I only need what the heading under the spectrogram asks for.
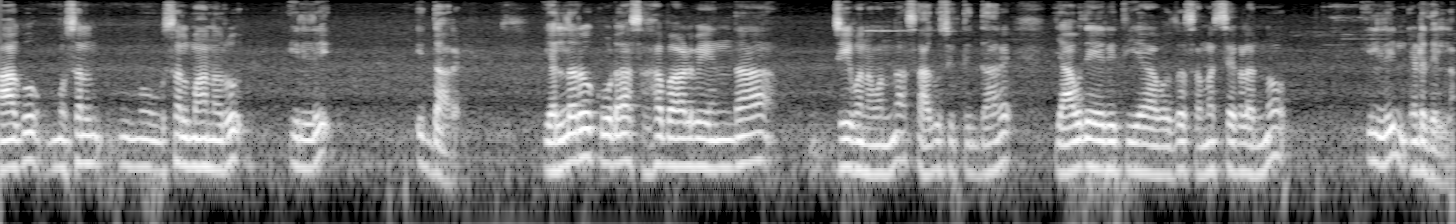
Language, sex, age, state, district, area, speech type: Kannada, male, 30-45, Karnataka, Davanagere, rural, spontaneous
